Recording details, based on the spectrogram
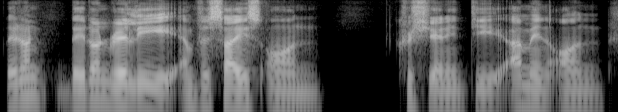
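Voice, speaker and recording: A young youth minister answering questions on a podcast, a man speaking second-language English in a smooth voice, close and dry. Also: medium pitch, steady tone, unhurried, a bit bright, no echo. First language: not English. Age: young adult. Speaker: interview guest, youth minister. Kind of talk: conversational interview about ministry.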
